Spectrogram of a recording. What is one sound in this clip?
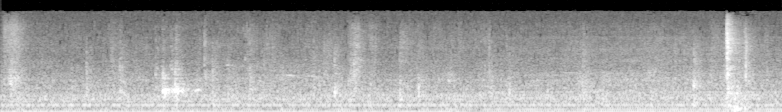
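Food crinkles and rustles as it is handled.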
